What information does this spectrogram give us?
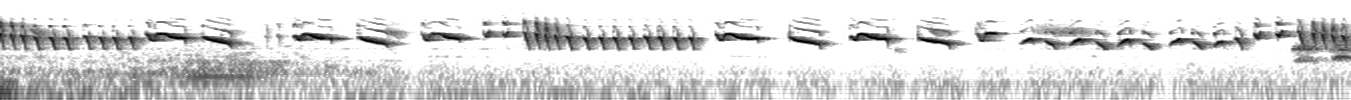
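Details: Horsfield's babbler delivering a busy sequence of short slurred whistles repeated about once a second, broken by fast buzzy trills and a run of zigzag notes near the end.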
